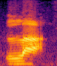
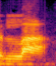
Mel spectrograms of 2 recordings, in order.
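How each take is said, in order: First: লা cut off sharply, stopping right after; la then stop. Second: লা said as a full open syllable, slowed; plain la. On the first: Teacher shows the apostrophe form, লা clipped short and stopped. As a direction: say লা and stop dead, nothing after it. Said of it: "বলেই থেমে যেতে হবে". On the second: Teacher shows the plain article, লা said full and slow. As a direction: give লা its full vowel, slowly. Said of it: "সেই লার উপরে কিছু নেই". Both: Shown as a demonstration.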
